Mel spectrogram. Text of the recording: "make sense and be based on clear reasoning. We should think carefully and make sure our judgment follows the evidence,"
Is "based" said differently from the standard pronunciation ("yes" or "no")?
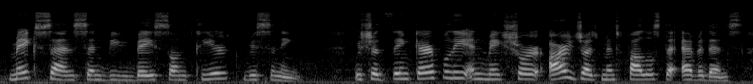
no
